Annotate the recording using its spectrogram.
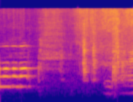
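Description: Thin plastic carrier bag rustling and crinkling as it is rummaged through. It opens with a brief, steady, high-pitched tone lasting under a second.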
